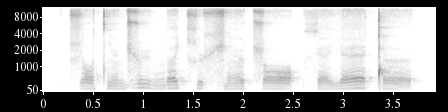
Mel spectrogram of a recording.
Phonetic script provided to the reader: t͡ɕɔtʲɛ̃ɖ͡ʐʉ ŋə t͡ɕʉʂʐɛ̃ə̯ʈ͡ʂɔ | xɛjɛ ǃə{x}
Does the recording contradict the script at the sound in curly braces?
yes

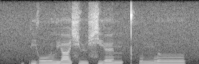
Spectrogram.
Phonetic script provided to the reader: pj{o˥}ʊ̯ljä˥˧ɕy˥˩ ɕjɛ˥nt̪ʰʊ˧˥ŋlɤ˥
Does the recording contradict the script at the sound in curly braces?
no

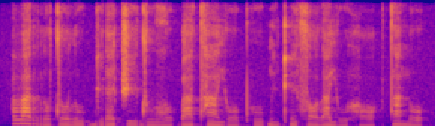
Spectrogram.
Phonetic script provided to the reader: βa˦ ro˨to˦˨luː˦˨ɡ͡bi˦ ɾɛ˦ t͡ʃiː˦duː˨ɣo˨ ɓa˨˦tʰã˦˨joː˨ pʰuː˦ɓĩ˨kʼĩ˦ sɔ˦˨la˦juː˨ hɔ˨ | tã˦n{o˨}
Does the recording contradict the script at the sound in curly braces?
no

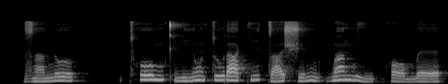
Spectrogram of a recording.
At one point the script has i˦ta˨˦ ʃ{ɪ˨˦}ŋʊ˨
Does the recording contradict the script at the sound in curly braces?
no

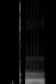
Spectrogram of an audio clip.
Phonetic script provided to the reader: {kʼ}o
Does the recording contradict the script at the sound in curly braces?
no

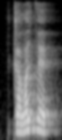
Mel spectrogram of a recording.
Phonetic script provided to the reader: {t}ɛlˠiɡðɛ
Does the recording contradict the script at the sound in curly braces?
yes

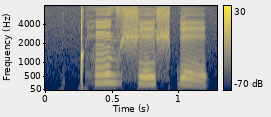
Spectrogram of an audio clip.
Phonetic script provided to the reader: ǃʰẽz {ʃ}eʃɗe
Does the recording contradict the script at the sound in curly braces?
no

